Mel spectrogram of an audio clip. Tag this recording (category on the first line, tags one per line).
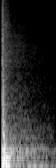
Sound effects > Objects / House appliances
bucket
carry
clang
clatter
cleaning
container
debris
drop
fill
foley
household
knock
lid
metal
object
plastic
scoop
shake
slam
spill
tip
tool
